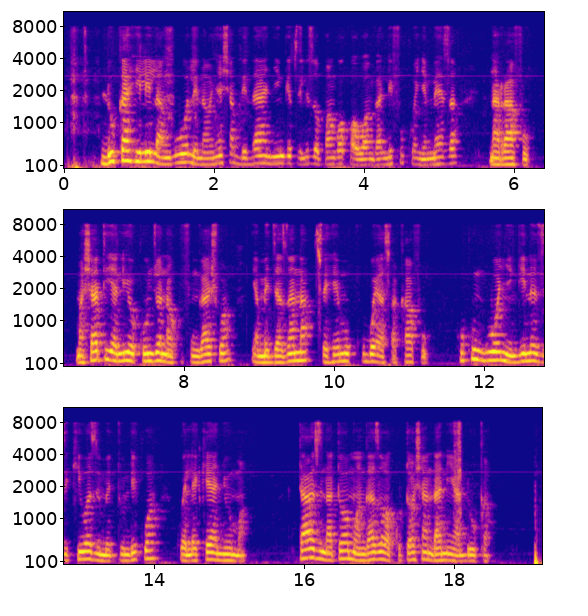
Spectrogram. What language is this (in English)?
Swahili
